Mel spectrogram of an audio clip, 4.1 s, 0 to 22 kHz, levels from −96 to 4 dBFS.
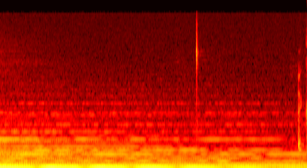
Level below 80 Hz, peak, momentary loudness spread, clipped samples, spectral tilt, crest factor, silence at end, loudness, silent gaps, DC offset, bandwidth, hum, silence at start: -22 dBFS; -10 dBFS; 6 LU; under 0.1%; -7.5 dB/octave; 12 dB; 0 s; -27 LUFS; none; under 0.1%; 7.8 kHz; none; 0 s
